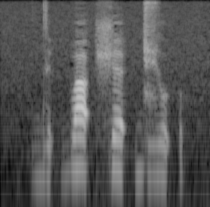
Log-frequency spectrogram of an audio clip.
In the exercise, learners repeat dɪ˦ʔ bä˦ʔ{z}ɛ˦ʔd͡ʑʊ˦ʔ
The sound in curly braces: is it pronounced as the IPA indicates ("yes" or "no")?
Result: no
